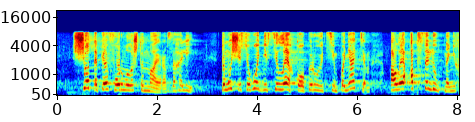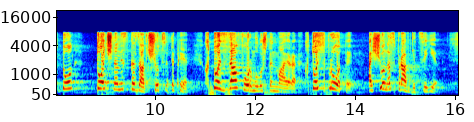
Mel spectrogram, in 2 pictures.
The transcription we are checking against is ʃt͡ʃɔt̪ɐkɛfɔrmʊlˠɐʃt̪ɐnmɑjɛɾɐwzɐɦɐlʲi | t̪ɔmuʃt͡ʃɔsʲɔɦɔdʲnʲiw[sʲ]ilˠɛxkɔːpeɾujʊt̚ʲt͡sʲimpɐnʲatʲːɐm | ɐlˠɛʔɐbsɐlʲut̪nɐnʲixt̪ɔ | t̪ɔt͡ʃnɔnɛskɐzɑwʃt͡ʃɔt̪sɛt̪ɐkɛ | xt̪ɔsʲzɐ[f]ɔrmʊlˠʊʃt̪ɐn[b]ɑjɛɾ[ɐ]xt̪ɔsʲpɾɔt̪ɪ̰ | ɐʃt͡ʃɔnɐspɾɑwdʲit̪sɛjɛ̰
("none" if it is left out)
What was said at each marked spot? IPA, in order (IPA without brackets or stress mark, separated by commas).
sʲ, f, m, ɐ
